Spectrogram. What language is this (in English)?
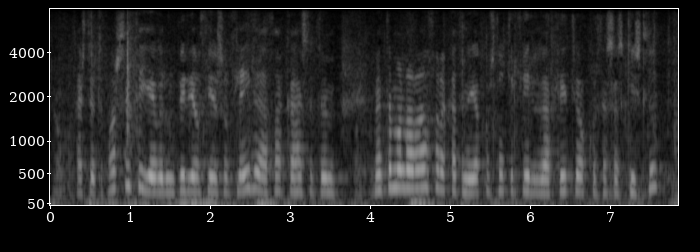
Icelandic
